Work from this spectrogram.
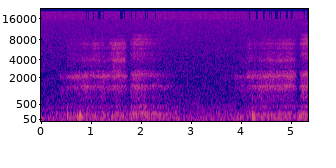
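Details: Sleeping old female Labrador Retriever at home, her quiet breaths coming as drawn-out airy rushes with small snorting clicks at the start of each, two breath cycles over low background hiss.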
